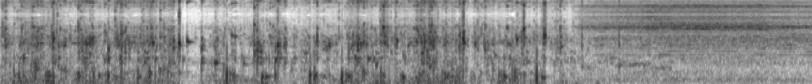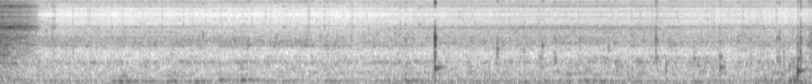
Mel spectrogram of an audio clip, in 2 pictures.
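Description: Scuba breathing through a regulator, picked up by the underwater camera: exhaled bubbles crackle and gurgle for about three seconds, then a steady hiss of about a second as the regulator delivers the next breath, then a quieter pause.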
